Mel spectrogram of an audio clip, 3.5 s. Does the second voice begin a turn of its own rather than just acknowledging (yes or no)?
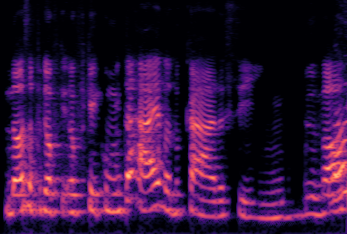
yes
